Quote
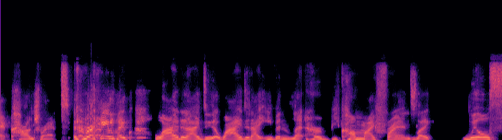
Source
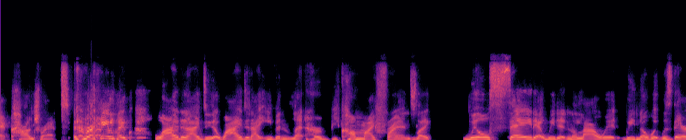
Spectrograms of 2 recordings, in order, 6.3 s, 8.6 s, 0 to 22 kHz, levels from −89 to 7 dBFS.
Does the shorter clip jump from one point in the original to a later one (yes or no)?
no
